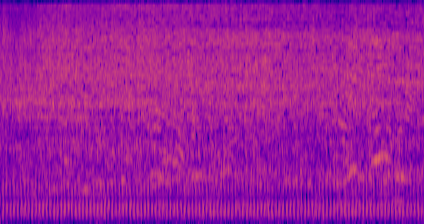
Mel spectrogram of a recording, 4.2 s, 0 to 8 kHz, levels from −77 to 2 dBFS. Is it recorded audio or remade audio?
remade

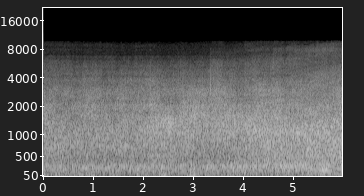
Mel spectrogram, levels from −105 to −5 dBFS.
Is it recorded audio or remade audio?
remade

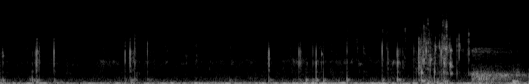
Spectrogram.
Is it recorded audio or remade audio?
remade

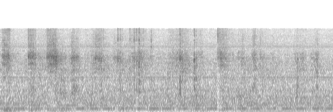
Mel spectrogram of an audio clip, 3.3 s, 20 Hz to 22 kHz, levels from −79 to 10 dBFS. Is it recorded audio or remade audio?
recorded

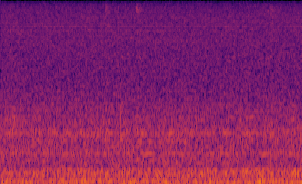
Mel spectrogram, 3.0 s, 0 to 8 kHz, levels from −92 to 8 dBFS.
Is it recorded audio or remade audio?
remade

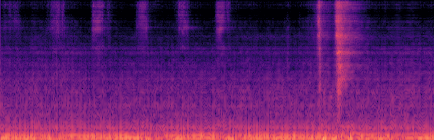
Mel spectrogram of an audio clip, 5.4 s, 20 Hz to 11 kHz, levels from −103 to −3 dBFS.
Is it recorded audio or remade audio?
remade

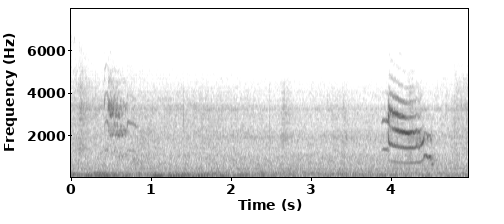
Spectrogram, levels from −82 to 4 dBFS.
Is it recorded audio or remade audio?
remade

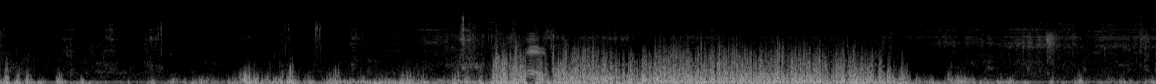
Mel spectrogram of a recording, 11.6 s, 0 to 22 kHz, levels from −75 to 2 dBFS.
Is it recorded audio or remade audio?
recorded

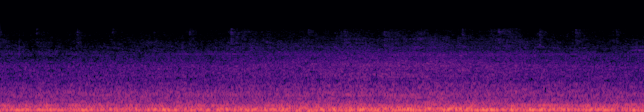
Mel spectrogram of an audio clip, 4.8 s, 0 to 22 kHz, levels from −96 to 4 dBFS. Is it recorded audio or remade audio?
recorded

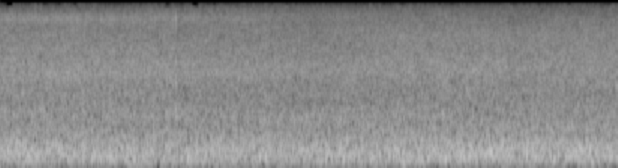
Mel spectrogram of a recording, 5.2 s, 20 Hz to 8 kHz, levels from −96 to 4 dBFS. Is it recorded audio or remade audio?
recorded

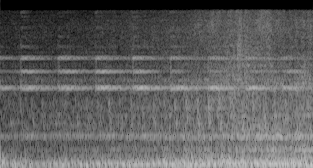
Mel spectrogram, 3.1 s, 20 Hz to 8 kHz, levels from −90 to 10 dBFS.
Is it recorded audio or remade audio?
remade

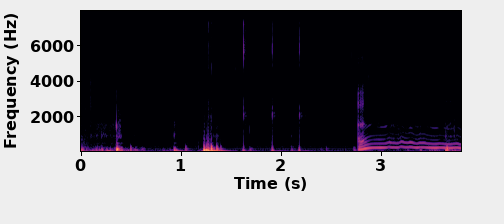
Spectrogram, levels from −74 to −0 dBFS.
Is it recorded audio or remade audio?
recorded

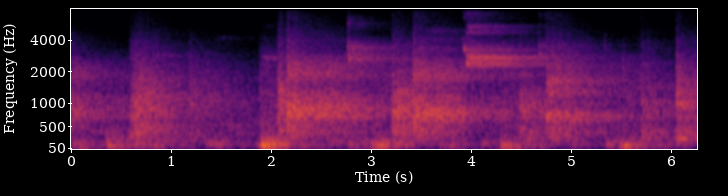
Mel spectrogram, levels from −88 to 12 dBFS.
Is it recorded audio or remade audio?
recorded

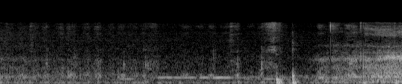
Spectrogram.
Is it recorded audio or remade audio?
recorded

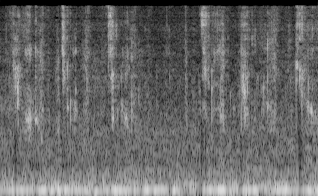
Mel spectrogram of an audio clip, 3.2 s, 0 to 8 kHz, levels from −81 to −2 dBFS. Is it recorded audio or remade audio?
remade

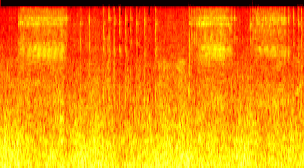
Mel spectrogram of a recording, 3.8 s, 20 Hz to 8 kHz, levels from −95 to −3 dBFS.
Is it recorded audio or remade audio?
recorded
